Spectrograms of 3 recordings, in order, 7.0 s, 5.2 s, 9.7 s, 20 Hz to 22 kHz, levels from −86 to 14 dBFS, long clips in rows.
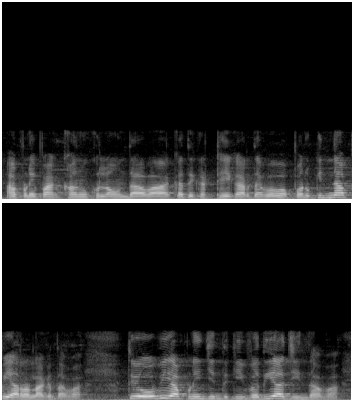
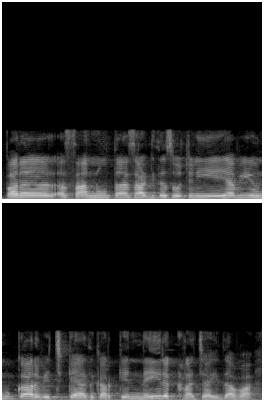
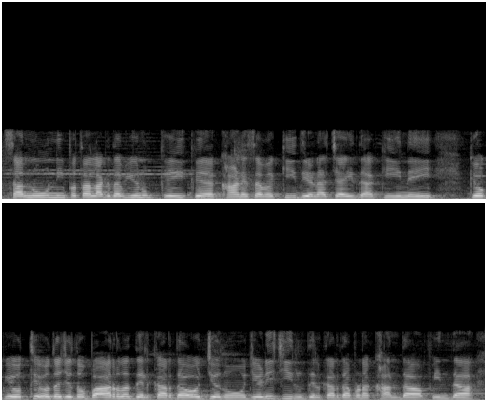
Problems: none marked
